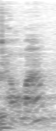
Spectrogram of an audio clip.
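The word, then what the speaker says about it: Thoma: Toma, my last name is spelled t h o m a.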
